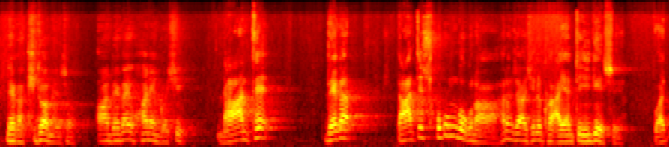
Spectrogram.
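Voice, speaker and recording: A man, a pastor, preaching a sermon and asking the congregation rhetorical questions. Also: on the high side. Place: church sanctuary. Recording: echoey church hall reverb.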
